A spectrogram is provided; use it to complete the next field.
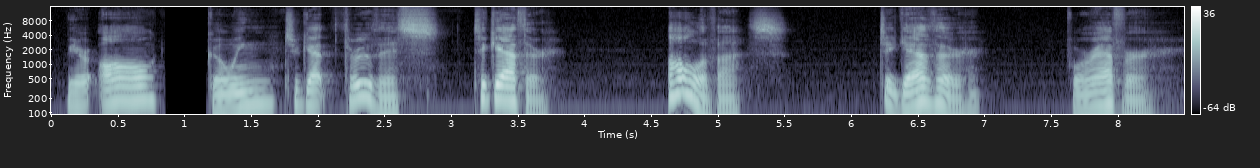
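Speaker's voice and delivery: muted, far-off sound. Reading a story, Twilight speaks to her friends under the shield, in a subdued tone. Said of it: "None of them were able to follow what [name] was saying, / and the subdued tone she was using only served to further their confusion. / [name]'s voice echoed out, her last sentence repeating over and".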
